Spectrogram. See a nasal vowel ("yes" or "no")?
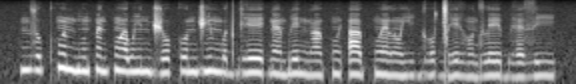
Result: yes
